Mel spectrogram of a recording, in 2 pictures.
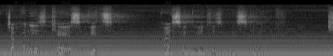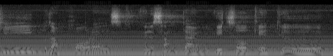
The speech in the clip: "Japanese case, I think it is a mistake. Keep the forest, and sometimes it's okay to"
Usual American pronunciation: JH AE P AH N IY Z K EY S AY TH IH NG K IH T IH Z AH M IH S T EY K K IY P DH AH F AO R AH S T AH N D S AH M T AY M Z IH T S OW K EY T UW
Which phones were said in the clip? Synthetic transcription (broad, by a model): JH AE P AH N IY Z K EY S AY S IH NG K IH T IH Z AH M IH S T EY K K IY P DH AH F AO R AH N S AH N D S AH M T AY M IH T S OW K EY T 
